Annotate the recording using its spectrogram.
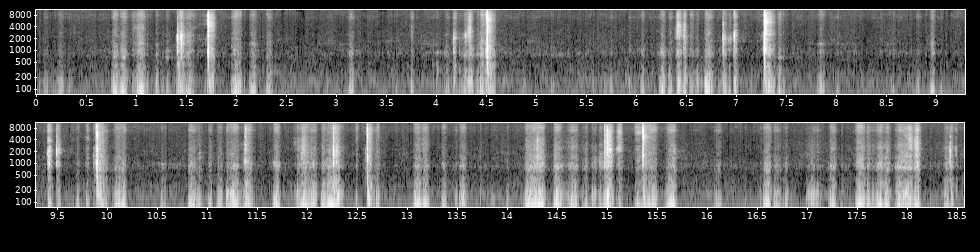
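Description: Playing cards slide and slap softly onto a pile, close by.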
